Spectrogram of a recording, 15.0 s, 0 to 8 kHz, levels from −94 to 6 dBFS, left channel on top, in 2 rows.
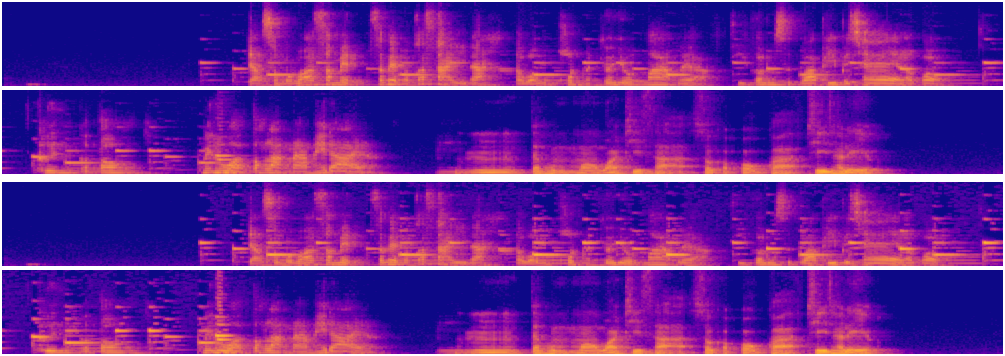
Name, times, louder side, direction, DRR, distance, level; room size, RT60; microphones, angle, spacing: sound 1, 1.5-2.5 2.7-3.5 3.7-5.2 5.5-6.5 6.7-7.5 7.7-9.3, right 9 dB, 85° right, 0.5 m, -23 dB
voice 1, 1.8-7.1 7.8-8.6 9.0-10.3 10.8-11.1, left 1 dB, 30° left, 2.0 m, -27 dB
voice 2, 10.9-14.1, right 2 dB, 20° right, 0.5 m, -22 dB
10.0 x 6.2 x 8.8 m
head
